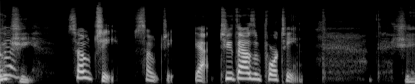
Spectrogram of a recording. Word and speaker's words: Sochi: Sochi.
